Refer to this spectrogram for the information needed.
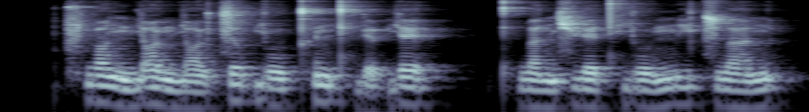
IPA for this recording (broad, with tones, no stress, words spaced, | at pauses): ʈ͡ʂʰwɑ˥˨ŋn̪jɑ˥˨ʊ̯n̪jɑ˨˦ʊ̯ t͡sɤ˦pjo˨˦ʊ̯ kʰə˥˨nt̪ʰɥɛ̰˨˩pjɛ˥˨ | kʰwa˨˦nɕɥɛ˨˦t̪ʰjo˨˦ʊ̯ mi˨˦ t͡swa˨˦n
